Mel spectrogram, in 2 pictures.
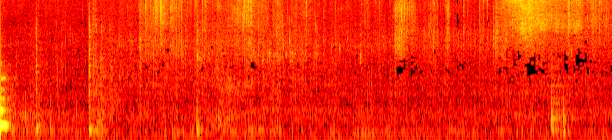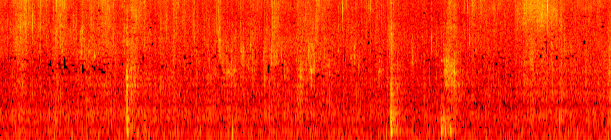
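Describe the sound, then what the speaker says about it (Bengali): Ash gourd fritters fry in hot oil with a soft, steady sizzle and patter, punctuated by occasional louder crackles and splashes as they are turned, close and fairly quiet. "খুব ভালো করে এবার উল্টিয়ে পাল্টিয়ে ভেজে নেব।"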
